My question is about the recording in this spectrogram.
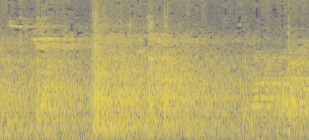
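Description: Ball hockey play in a large gym: players' voices and the knock and clatter of sticks and ball on the floor, with one sharp impact about two-thirds of a second in.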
